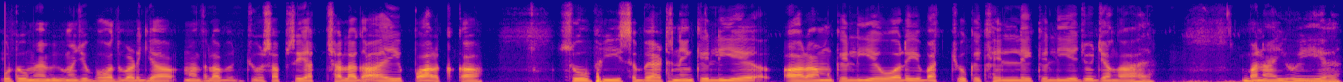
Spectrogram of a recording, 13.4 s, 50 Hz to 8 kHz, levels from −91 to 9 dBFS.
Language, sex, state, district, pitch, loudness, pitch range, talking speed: Hindi, male, Chhattisgarh, Kabirdham, 130 Hz, -20 LUFS, 125-130 Hz, 150 wpm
